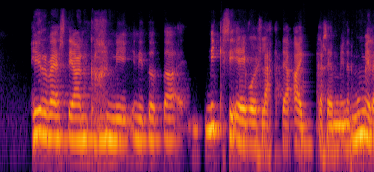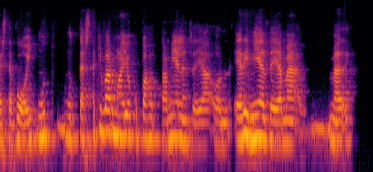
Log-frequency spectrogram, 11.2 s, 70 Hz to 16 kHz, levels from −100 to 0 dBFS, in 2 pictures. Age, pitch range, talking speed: 30-49, 165-205 Hz, 150 wpm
